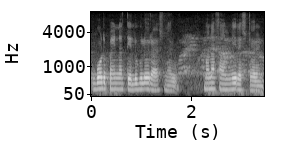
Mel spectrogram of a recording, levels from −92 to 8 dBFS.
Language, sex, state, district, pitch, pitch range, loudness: Telugu, female, Andhra Pradesh, Sri Satya Sai, 165 Hz, 145-170 Hz, -18 LUFS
